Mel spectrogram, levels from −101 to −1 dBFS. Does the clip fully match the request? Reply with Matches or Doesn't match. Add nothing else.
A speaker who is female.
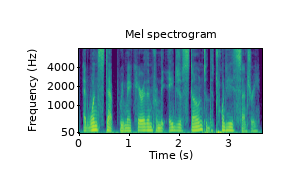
Doesn't match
